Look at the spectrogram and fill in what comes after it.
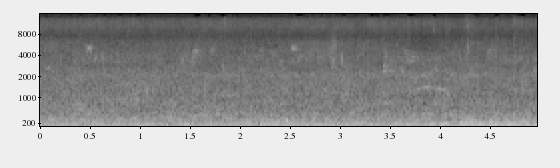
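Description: Steady outdoor noise of heavy monsoon rain with a deep rumble that grows louder near the end, and a few faint high chirps.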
